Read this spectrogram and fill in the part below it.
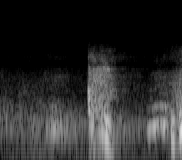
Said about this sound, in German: Es nützt nichts, du brauchst nicht zu husten, das hilft mir nicht.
